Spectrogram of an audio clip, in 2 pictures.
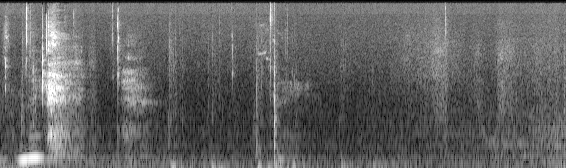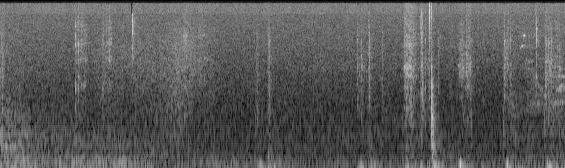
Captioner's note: scratching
